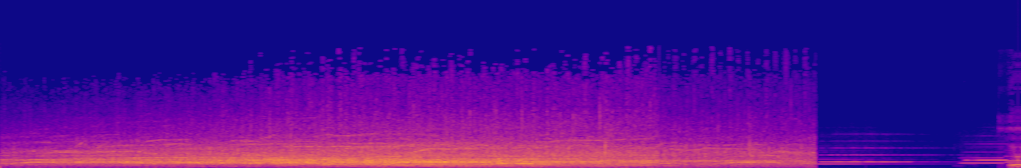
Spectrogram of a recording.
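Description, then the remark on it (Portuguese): A crowd applauds participants from Ceará on the stage of Ressaca, loudly and steadily for about eight seconds, with a few cheers and whoops mixed into the dense clapping, before it cuts off to near silence and a brief tonal sound. “Então vamos aplaudir aí o Ceará, que chega e chega com força aqui no palco do Ressaca.”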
